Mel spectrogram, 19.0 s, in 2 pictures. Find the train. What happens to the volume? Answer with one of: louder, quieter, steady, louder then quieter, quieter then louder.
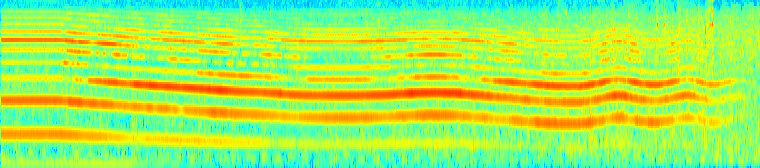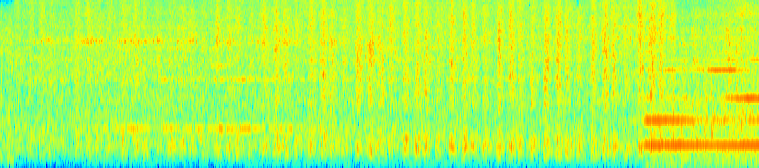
louder.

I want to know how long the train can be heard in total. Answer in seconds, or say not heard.
19 s.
